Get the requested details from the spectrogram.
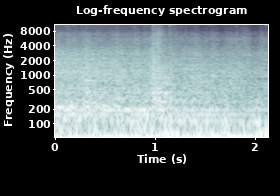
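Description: A cab door slams shut.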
